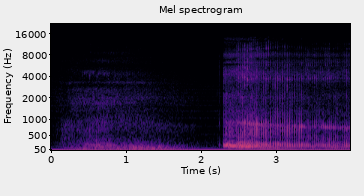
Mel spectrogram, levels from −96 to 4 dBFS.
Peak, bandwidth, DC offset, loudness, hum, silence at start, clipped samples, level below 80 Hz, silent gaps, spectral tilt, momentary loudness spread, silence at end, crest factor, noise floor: -32 dBFS; 15.5 kHz; 0.1%; -52 LUFS; none; 0.05 s; under 0.1%; -66 dBFS; none; -5.5 dB/octave; 19 LU; 0 s; 20 dB; -74 dBFS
